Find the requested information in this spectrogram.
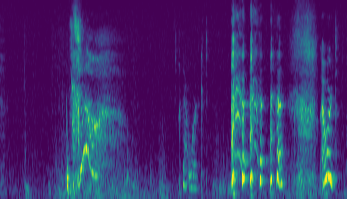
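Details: Sick person with sniffling, coughing and a tickling nose having a sneezing fit: breathy, gasping build-up, a forceful sneeze, then a rapid run of several more sneezes with sharp intakes of breath.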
